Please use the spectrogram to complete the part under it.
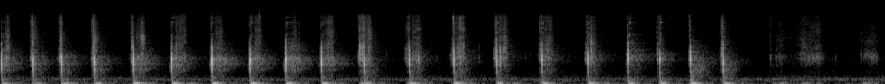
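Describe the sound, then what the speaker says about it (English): A knife mincing herbs for chimichurri strikes a cutting surface in a fast, even rhythm of about twenty crisp chops, close and clear, then stops. "we're going to get this minced up."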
